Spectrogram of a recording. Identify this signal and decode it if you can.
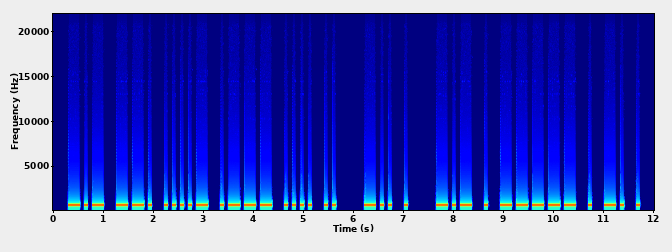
Morse code, heard as a keyed tone, about 16 wpm, 700 Hz. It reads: KG4JHI DE KE0ENE
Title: USA Callsign DE Callsign 15wpm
